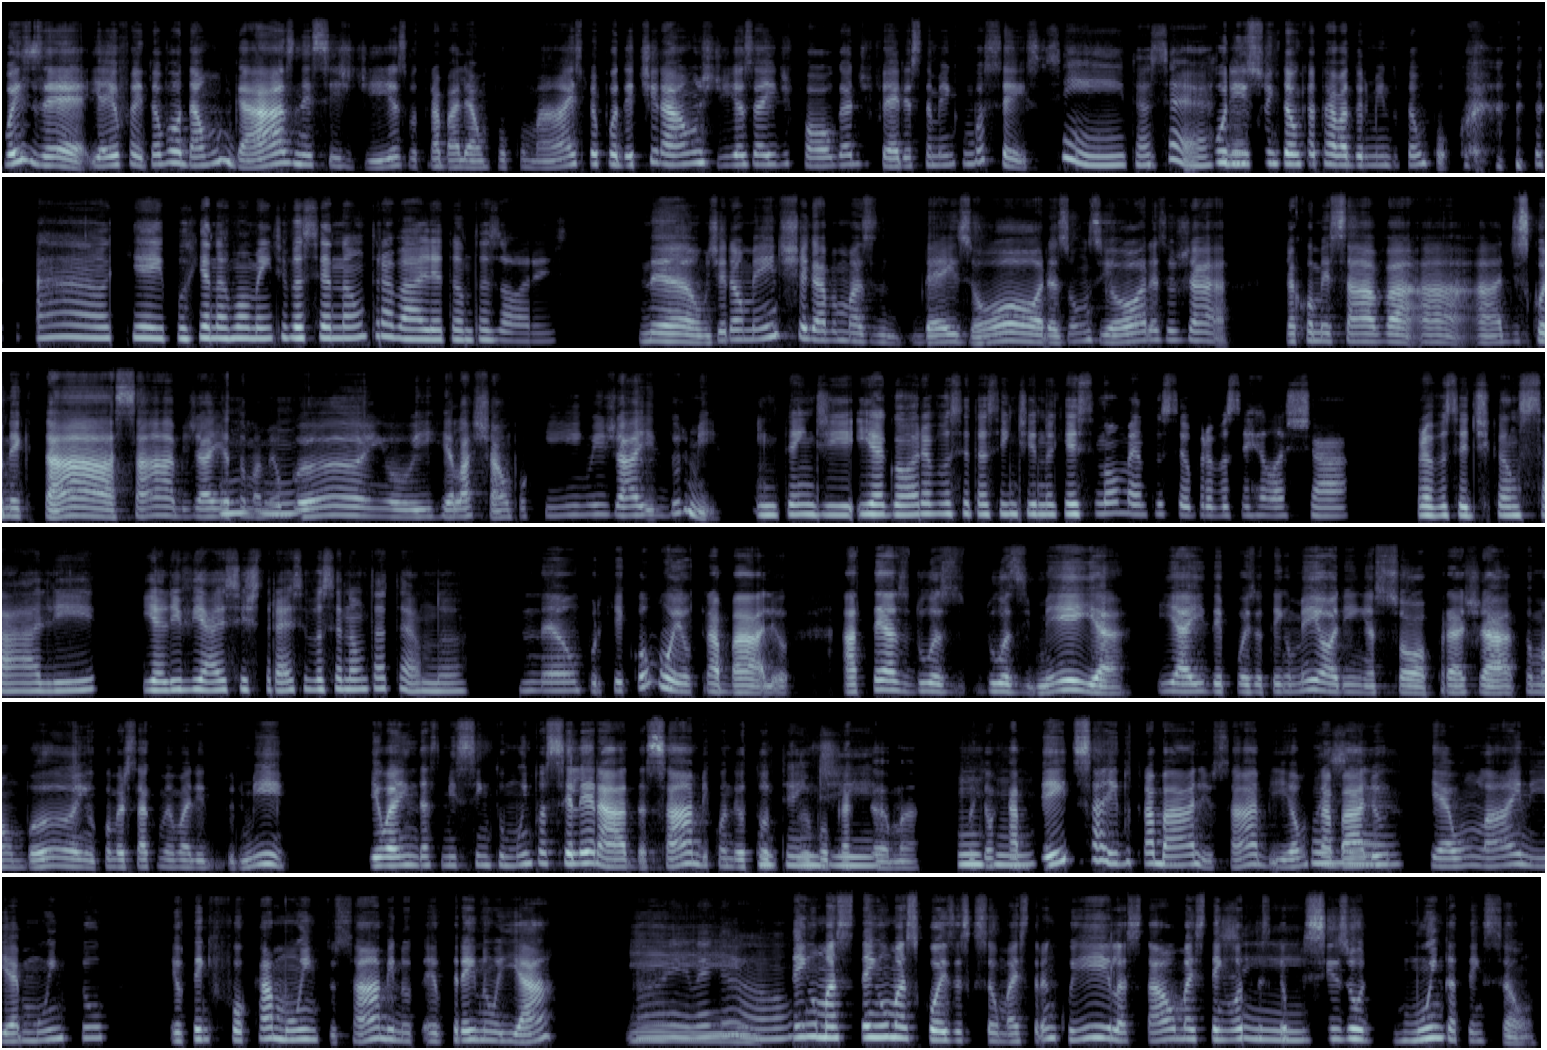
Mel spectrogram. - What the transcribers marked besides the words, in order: other background noise; laugh
- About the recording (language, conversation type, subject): Portuguese, advice, Por que não consigo relaxar depois de um dia estressante?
